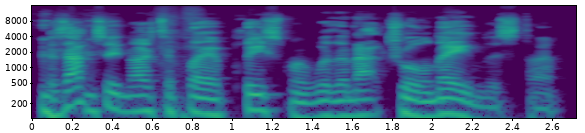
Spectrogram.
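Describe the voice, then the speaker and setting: A man's voice: mid-range voice, expressive, rapid-fire, fairly bright tone. A man chatting casually and agreeably as a podcast panelist. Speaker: podcast panelist and amateur actor. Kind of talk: casual chat.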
